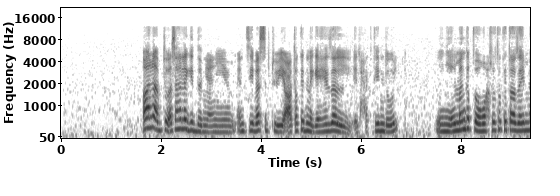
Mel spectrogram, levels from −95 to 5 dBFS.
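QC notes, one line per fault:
Throughout: overdone noise removal. A noise reduction stage was pushed too hard on a noisy speech recording. Each frequency band that sits close to the estimated noise level is pulled far down or shut off. The quieter parts of the speech fall below that line and are removed with the noise. The gaps between phrases drop to near silence, broken by twinkling specks.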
